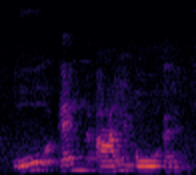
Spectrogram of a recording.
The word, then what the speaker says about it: onion: And O-N-I-O-N. Here there is no Y at all. It's I-O-N, but it's pronounced as onion. There is also a sound of Y or y there.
